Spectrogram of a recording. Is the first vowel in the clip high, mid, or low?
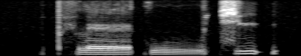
mid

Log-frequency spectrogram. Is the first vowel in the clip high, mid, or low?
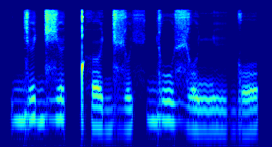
high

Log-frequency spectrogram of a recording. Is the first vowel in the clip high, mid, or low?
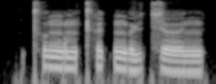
high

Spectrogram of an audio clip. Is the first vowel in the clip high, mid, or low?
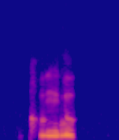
high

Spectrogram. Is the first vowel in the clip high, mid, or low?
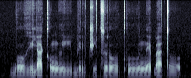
mid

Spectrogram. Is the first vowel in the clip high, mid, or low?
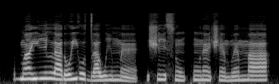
low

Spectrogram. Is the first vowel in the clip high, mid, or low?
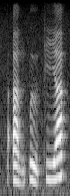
low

